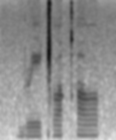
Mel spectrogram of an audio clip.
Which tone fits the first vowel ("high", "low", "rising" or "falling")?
low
